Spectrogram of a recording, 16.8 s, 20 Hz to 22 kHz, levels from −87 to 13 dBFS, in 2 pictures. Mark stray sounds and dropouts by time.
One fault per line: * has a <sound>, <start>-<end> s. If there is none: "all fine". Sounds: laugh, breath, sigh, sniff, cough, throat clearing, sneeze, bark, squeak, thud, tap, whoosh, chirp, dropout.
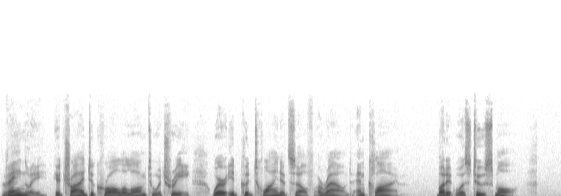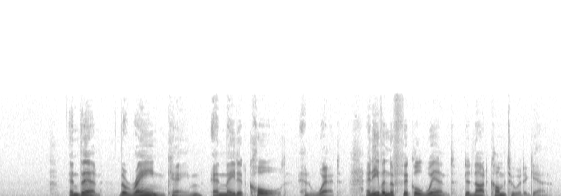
all fine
